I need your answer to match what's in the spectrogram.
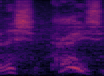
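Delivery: put-on hushed whisper through laughter. Retelling a mix-up over a pump number: imitating own laughing while talking. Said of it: "I start laughing like".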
